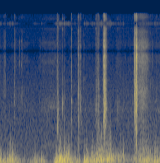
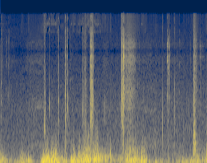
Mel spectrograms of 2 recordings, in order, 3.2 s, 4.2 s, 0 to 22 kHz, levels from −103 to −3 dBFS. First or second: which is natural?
second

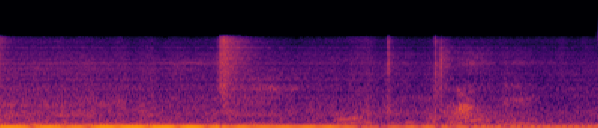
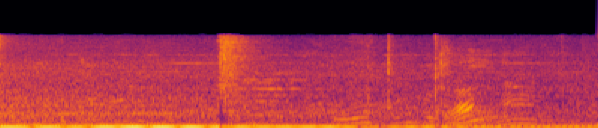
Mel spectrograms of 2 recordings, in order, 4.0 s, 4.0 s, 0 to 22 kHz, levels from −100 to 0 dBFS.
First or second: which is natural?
second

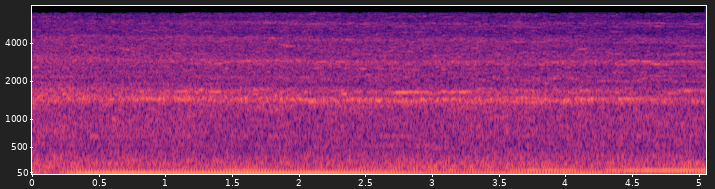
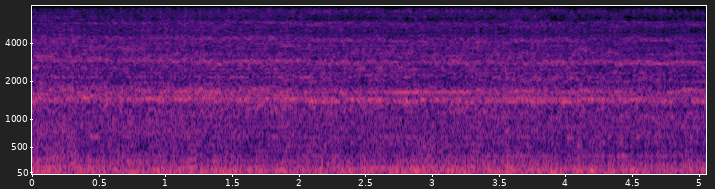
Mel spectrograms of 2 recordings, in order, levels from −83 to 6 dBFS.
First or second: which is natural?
first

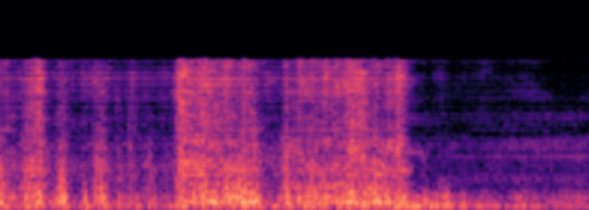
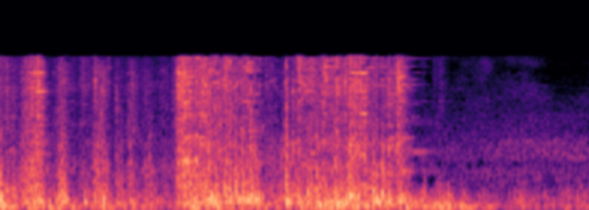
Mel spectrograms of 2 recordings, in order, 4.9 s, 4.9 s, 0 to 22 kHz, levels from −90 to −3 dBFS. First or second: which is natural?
second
